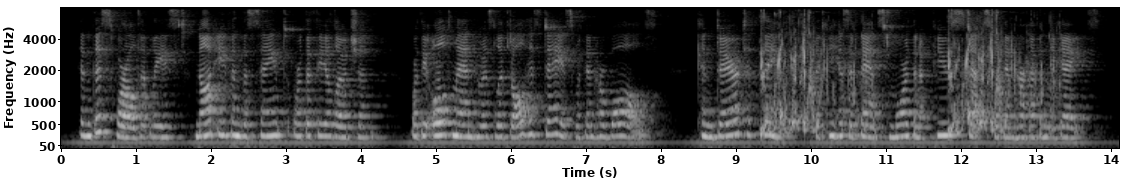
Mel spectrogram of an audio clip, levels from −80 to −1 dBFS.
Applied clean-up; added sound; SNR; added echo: none; Splash, splatter; 3 dB; reverberation time 0.9 s.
